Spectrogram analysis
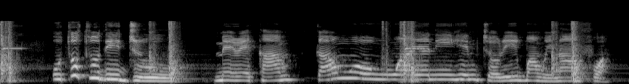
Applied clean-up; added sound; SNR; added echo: none; Microwave oven; 9 dB; none.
